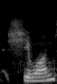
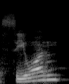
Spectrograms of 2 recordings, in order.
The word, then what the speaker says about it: Siwon: sounds great I know in Korean and she won so it's like a she sound she she won yeah you can say quickly I call myself c1 which is wrong pronunciation but I just got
